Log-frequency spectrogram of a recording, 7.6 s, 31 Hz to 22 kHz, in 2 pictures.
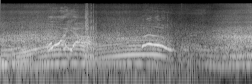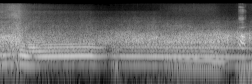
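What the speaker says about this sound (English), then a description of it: "Left foot on the brake, right foot on the gas. And you do a burnout." A 2018 Kia Stinger GT performs a brake-held burnout, its engine revving loudly and steadily with tire squeal mixed in, while people shout and talk excitedly over the noise.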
